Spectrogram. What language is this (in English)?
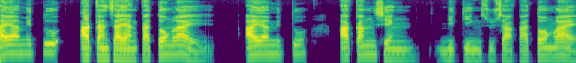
Ambonese Malay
